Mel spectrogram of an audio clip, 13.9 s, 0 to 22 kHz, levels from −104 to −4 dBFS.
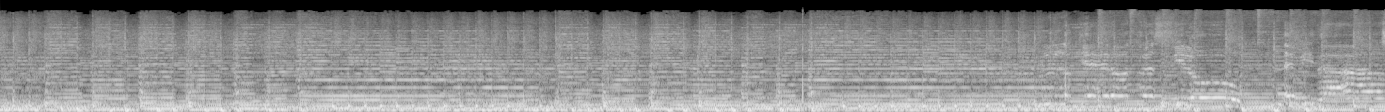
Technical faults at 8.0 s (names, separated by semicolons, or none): loud pop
